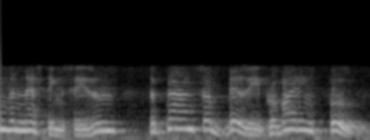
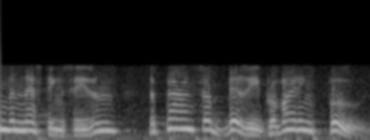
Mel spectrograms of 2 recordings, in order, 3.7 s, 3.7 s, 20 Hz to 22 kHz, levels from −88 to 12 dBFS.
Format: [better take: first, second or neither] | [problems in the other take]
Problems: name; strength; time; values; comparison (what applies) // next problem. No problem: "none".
second | room echo; dies away in 0.4 s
